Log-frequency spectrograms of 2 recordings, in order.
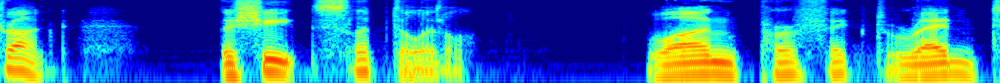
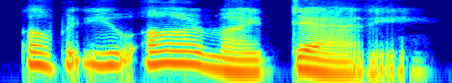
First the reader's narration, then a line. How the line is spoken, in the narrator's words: Sissy said in her little girl voice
